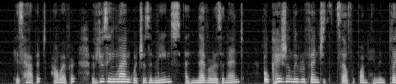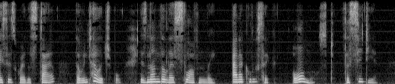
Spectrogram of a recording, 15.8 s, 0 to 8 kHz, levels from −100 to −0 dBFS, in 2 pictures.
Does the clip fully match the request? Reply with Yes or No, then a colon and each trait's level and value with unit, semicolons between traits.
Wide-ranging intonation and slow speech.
Yes: wide, 5.8 semitones; slow, 130 wpm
